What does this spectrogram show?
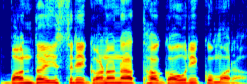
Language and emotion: Odia, neutral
